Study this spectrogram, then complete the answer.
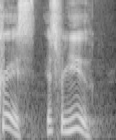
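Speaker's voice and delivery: bright, happy, cheerful upbeat delivery. Retelling how the other manager answered the phone: imitating a cheerful voice. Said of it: "He says it like a cheerful voice".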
